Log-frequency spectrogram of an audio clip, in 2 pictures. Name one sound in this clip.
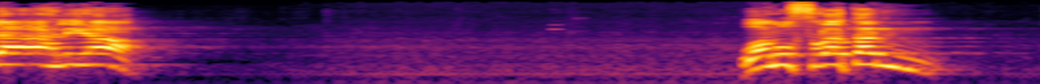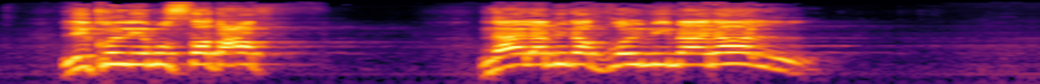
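A man shouts a speech forcefully through a microphone and loudspeakers, in short bursts with pauses.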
